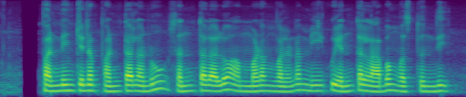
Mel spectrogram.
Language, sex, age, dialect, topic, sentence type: Telugu, male, 18-24, Southern, agriculture, question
